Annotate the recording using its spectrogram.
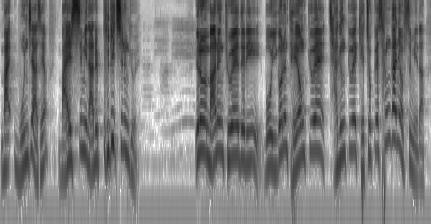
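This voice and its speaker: A male pastor preaches with a high, very bright voice that swings widely in pitch. He keeps firing questions at the congregation and hammers his points home. Now and then he acts out the grumbling crowd in a raised voice. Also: very animated, a little fast. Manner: emphatic, asks the congregation questions. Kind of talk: sermon.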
